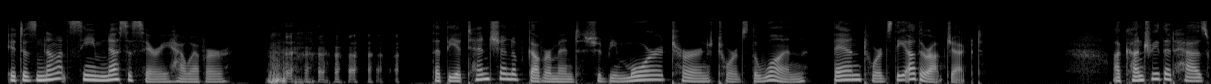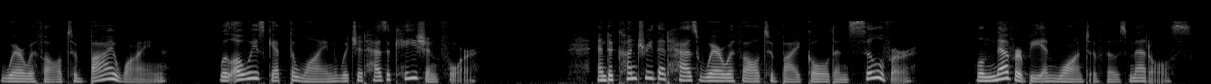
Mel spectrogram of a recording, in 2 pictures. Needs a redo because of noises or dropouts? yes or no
yes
